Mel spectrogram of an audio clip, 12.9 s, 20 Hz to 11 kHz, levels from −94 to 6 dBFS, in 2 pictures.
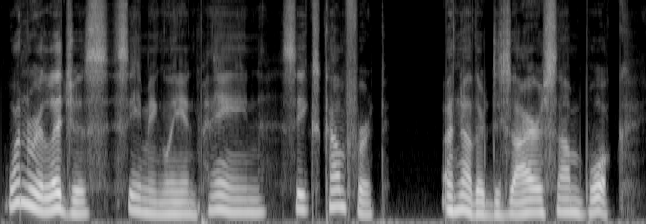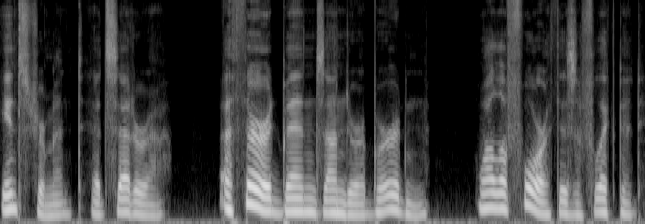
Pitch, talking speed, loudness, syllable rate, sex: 145 Hz, 110 wpm, -18 LUFS, 3.7 syllables/s, male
